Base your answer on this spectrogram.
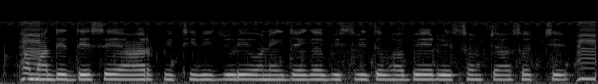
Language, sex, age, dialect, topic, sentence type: Bengali, female, 18-24, Western, agriculture, statement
